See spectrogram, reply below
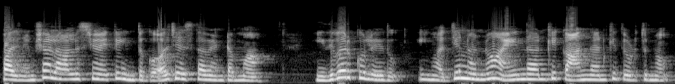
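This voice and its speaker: A woman's voice: a little high, brisk, highs cut off, lightly acted. A woman doing a hurt young college girl. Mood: plaintive. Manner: plaintive, protesting. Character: hurt teenage college girl, pleading with her mother.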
